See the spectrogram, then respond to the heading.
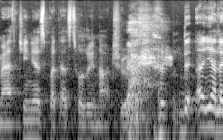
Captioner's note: laughs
